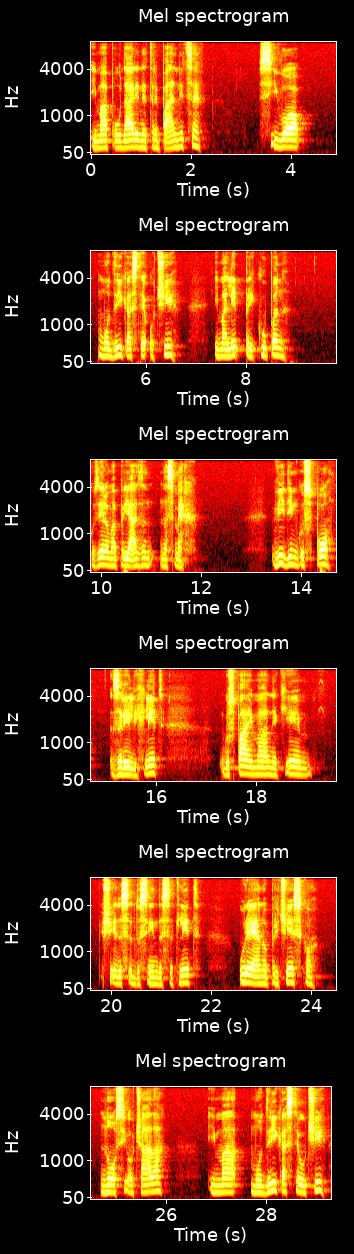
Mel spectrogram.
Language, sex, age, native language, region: Slovenian, male, 60+, Slovenian, Central Slovenia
